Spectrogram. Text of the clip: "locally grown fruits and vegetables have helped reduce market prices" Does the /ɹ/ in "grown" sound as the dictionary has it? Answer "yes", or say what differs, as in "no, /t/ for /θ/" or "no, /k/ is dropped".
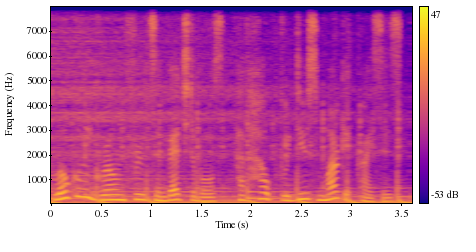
yes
